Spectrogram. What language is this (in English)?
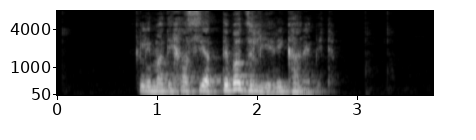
Georgian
